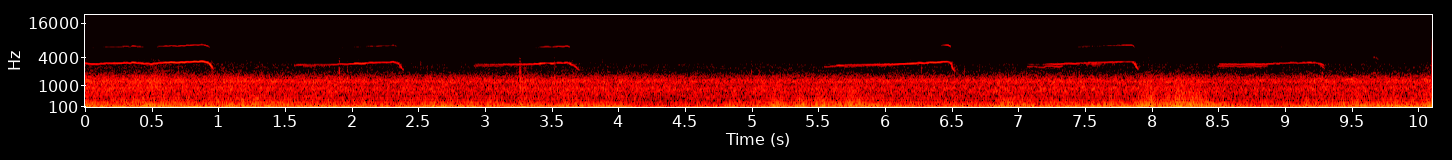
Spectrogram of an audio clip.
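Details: Nesting pair of bald eagles in northeast Florida, morning of 16 February 2022, calling in a series of thin, high, slightly rising whistles, each ending with a sharp downward flick, over constant low background roar.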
